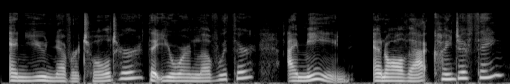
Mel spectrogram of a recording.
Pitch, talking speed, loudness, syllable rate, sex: 200 Hz, 225 wpm, -18 LUFS, 5.3 syllables/s, female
